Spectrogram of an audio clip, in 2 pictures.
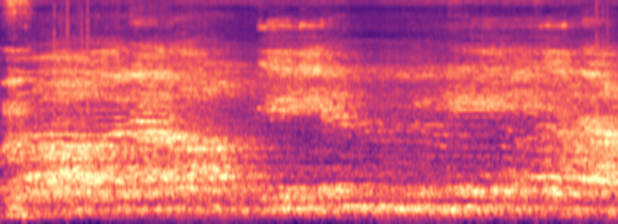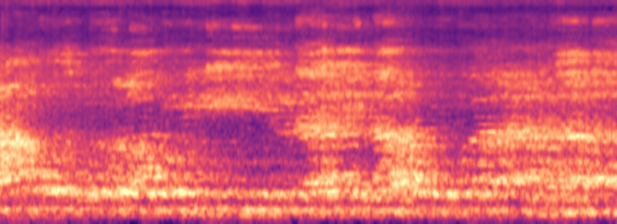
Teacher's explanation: Inni, ni-nya bertasydid dibaca gunnah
